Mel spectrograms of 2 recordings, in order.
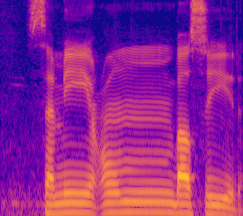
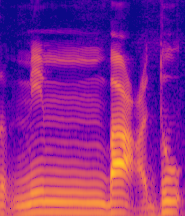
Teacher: جی جیسے سمیع بصیر، اور ساتھ یہ بھی کہیں کہ غنہ بھی کرتے ہیں، نون کو میم سے بدل کے وہاں غنہ کرتے ہیں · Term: اقلاب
